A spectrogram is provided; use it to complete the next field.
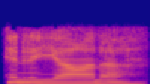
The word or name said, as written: Hinayana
